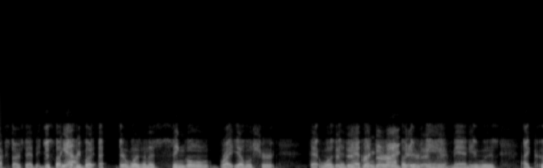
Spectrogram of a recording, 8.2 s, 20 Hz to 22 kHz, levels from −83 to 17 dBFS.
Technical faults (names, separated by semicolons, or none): G.723.1 codec; VoIP packet loss concealed by the speech codec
